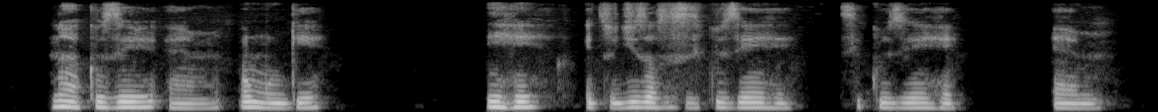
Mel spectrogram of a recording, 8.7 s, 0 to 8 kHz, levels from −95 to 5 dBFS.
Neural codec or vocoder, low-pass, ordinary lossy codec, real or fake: none; 7.2 kHz; none; real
